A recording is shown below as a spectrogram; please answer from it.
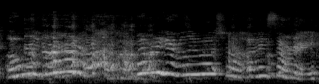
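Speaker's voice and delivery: high, loud laughter through the words, overwhelmed; emotional laughing. Real, not acted. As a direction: laugh helplessly while trying to get the words out. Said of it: "I'm gonna get so emotional".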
